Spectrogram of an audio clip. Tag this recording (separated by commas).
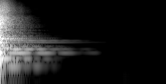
Percussion, Snare drum, Musical instrument, Drum, Music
